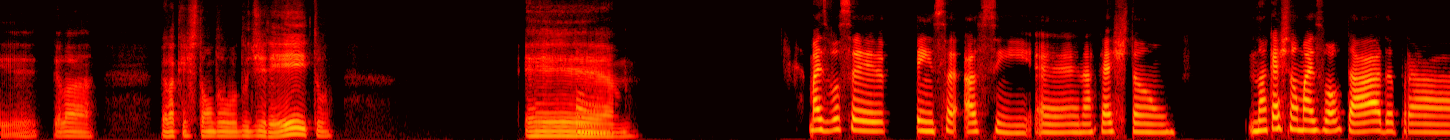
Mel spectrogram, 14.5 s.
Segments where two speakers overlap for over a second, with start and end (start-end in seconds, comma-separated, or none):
none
